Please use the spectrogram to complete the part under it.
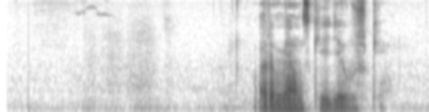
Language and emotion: Russian, neutral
